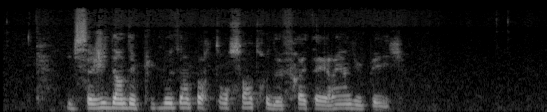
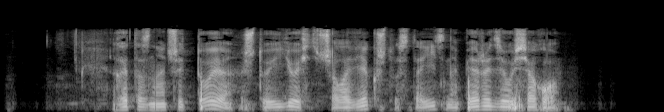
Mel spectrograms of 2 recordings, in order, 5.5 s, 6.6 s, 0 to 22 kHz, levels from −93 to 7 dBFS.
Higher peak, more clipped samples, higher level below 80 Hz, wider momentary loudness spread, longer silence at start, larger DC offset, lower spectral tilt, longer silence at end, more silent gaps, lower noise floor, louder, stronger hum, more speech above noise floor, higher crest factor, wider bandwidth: second, -16 dBFS vs 0 dBFS; neither; second, -72 dBFS vs -48 dBFS; first, 15 LU vs 9 LU; second, 0.35 s vs 0.75 s; neither; first, -4.5 dB/octave vs -3 dB/octave; first, 1.5 s vs 1.05 s; neither; first, -71 dBFS vs -59 dBFS; second, -35 LUFS vs -18 LUFS; neither; about the same, 37 dB vs 40 dB; about the same, 20 dB vs 20 dB; first, 16.5 kHz vs 8 kHz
